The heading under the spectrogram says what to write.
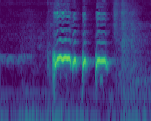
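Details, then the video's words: Loud cooing phrase of a local zebra dove, the kind of song used to coax caged doves into singing: one long rolling coo followed by two short, abrupt coos in quick succession, with a faint low hum behind. "Perkutut lokal gacor, suara seperti ini bagus sekali untuk melatih burung perkutut cepat bunyi."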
